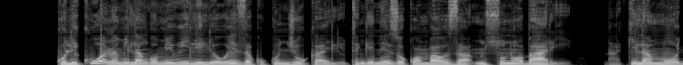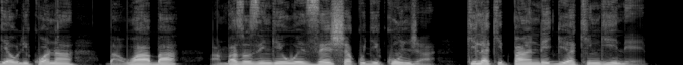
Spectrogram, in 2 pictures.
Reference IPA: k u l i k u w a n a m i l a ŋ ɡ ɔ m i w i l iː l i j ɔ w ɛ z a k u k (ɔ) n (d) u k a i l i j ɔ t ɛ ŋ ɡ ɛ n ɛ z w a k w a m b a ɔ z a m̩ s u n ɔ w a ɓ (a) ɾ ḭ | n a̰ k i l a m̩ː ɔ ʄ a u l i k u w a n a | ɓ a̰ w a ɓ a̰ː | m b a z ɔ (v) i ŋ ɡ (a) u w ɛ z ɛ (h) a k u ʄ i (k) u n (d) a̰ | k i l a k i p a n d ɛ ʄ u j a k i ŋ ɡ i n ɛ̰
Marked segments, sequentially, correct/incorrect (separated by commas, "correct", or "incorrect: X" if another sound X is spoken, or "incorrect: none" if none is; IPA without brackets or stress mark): incorrect: u, incorrect: d͡ʒ, correct, incorrect: z, incorrect: ɛ, incorrect: ʃ, correct, incorrect: d͡ʒ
